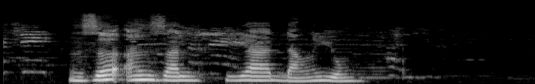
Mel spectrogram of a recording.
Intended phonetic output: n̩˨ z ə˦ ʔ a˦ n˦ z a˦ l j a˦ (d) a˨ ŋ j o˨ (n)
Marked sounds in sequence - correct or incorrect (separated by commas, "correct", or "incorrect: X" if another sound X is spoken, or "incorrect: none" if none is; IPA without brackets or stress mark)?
correct, incorrect: m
